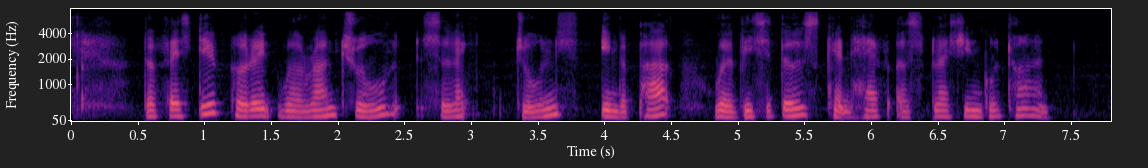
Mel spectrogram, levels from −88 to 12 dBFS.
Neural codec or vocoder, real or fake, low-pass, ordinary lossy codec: codec, 24 kHz, 3 kbps, HILCodec; fake; 7.2 kHz; none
